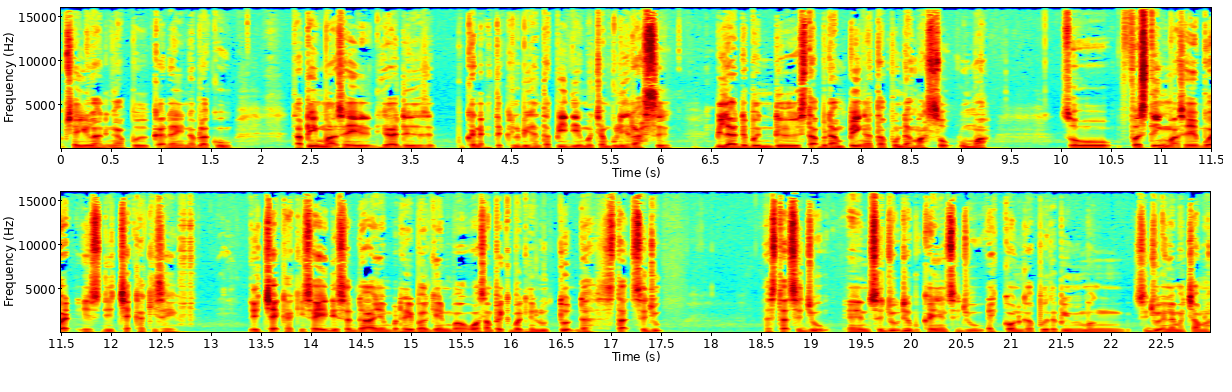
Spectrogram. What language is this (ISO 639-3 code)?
msa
